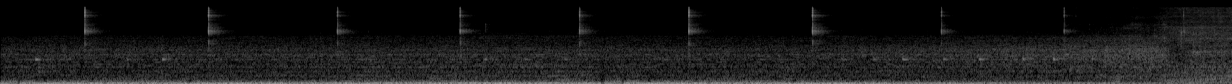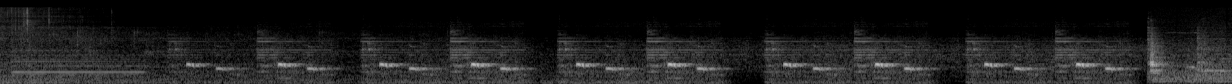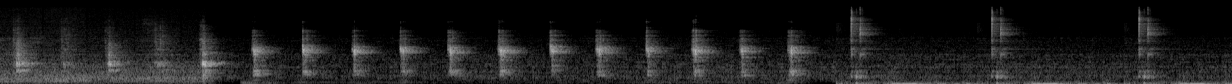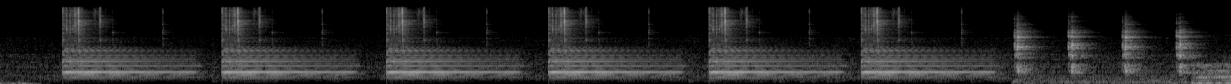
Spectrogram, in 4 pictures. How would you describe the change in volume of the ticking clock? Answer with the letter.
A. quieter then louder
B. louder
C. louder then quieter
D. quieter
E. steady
B.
